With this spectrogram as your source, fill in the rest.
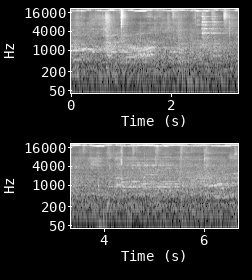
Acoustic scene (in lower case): cafe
